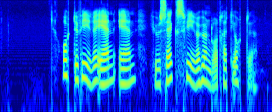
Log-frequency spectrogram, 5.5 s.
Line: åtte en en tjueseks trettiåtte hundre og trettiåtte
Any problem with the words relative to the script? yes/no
yes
